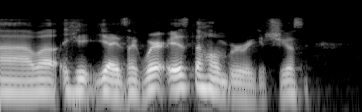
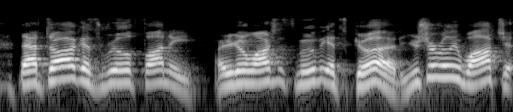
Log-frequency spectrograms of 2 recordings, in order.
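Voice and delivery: put-on yelling, higher pitch; 9 semitones higher than usual. Imitating someone with headphones in, yelling across an airplane: imitating someone yelling. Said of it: "Why are you yelling across this entire airplane?".

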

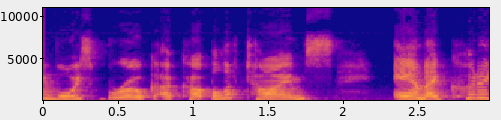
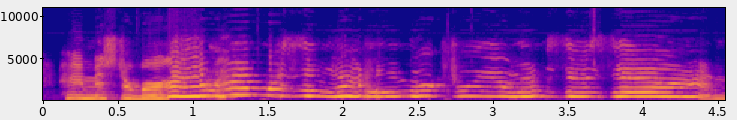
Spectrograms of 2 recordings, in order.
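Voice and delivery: put-on crying voice, much higher; 11 semitones higher, 4 dB louder than usual. Retelling handing late homework to a teacher as a kid, imitating own past crying. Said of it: "I just would cry at the drop of a hat".

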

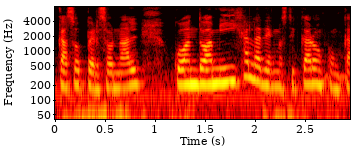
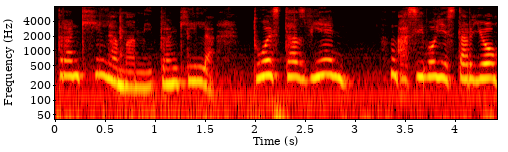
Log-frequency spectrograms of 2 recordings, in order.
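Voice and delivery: mock loving, soothing tone, higher pitch; 5 semitones higher than usual. Mother retelling how her daughter hugged and comforted her, retelling soothing words lovingly. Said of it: "me abraza muy amorosamente y me decía".

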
